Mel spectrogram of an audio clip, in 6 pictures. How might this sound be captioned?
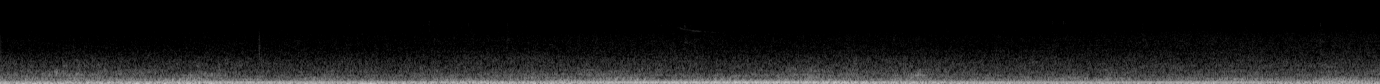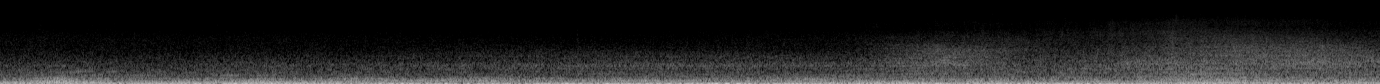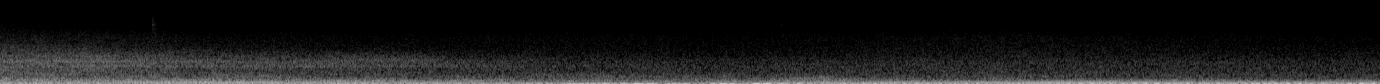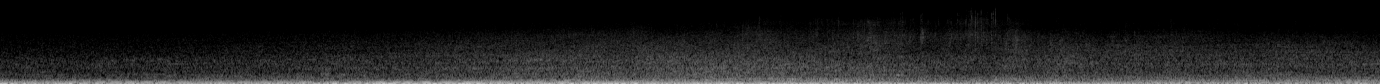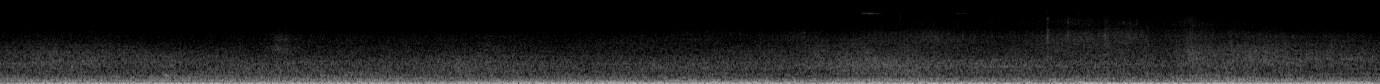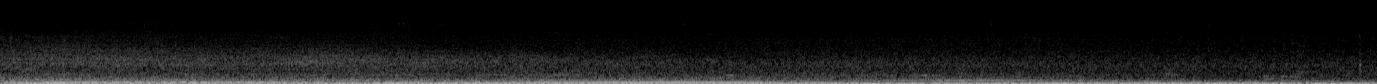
Neighborhood ambiance with a distant helicopter in the sky. Light wind, small birds, and minor vehicle pass by's.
